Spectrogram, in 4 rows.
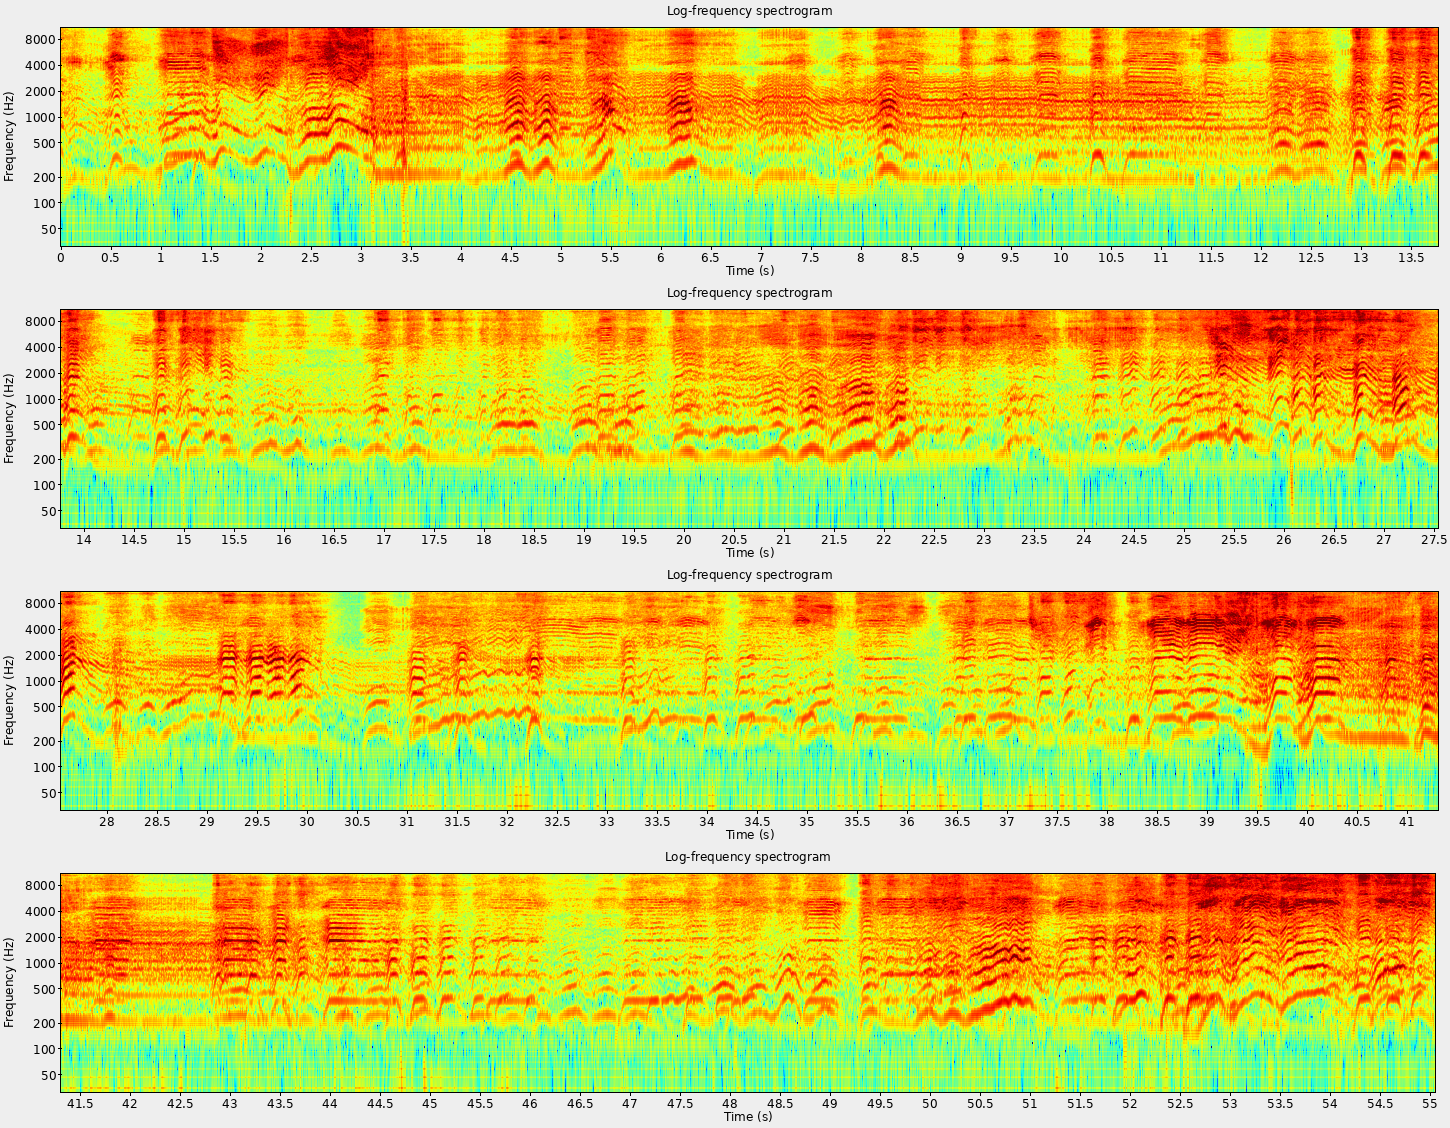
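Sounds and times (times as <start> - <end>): model car motors revving: 0.0 - 55.0.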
